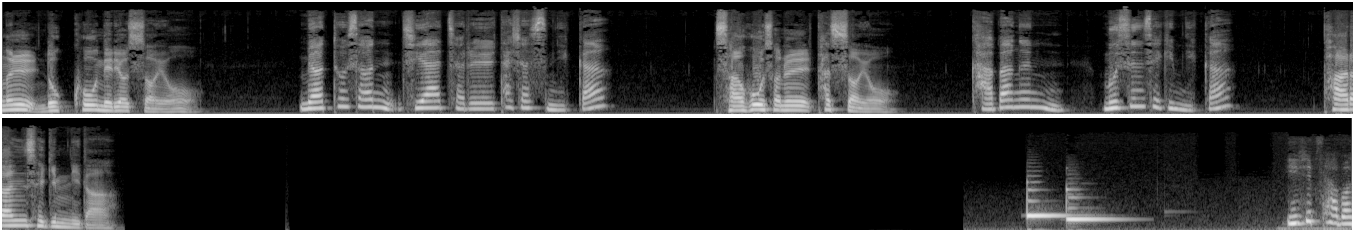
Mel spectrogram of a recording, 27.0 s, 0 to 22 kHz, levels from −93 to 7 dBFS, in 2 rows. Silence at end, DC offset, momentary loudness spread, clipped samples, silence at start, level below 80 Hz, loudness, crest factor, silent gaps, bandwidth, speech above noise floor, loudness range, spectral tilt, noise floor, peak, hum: 0 s; 0.2%; 15 LU; under 0.1%; 0 s; -48 dBFS; -16 LUFS; 18 dB; 14.75-22.16 s, 22.60-23.12 s; 16 kHz; 49 dB; 6 LU; -5 dB/octave; -66 dBFS; 0 dBFS; none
